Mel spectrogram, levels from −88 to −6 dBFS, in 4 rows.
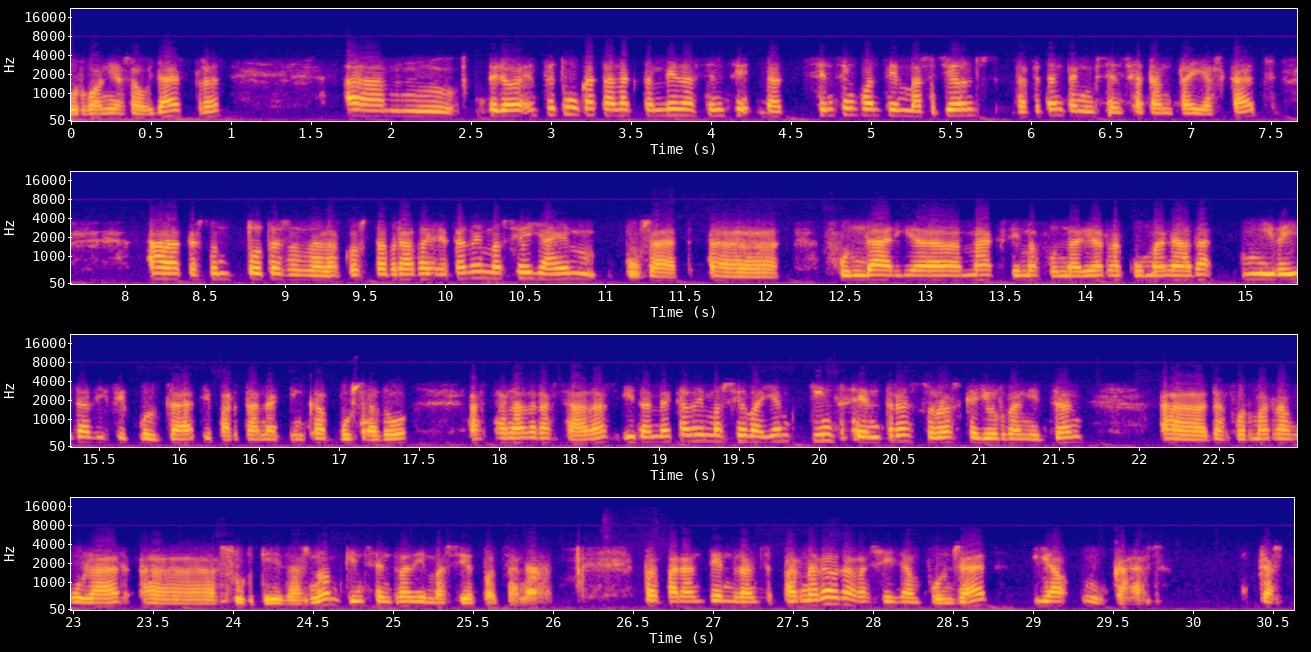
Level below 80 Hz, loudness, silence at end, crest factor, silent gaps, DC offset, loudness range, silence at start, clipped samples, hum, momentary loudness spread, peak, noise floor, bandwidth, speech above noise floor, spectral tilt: -54 dBFS; -18 LUFS; 0.1 s; 16 dB; none; under 0.1%; 2 LU; 0 s; under 0.1%; none; 6 LU; -2 dBFS; -45 dBFS; 8.4 kHz; 26 dB; -5.5 dB/octave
